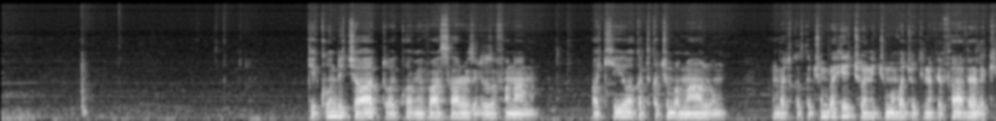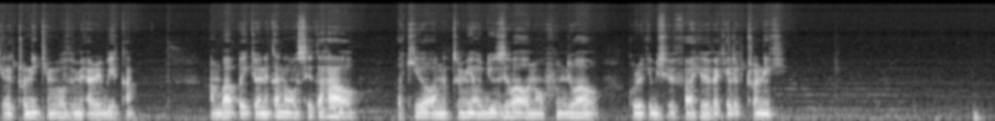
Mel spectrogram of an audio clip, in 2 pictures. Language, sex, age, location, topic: Swahili, male, 25-35, Dar es Salaam, education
